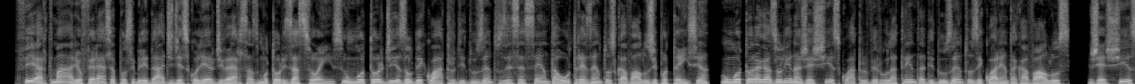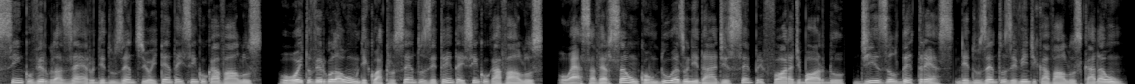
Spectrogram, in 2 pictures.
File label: video presentation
